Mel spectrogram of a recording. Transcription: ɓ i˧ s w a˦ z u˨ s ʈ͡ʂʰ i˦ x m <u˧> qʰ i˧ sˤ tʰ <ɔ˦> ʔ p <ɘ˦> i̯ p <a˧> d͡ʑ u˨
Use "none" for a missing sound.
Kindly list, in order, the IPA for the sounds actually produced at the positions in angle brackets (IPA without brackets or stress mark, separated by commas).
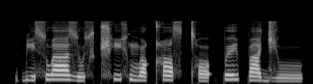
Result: o˧, ɔ˨, ɘ˦, a˧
